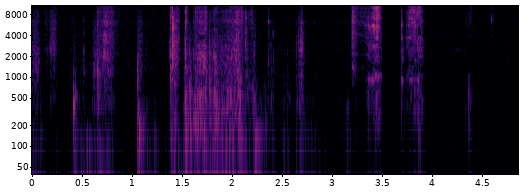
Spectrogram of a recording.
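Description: A person biting and chewing a piece of raw cucumber: scattered crunches, with a denser stretch of chewing about a second and a half in.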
